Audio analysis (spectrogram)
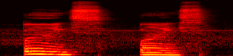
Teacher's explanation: Nesses casos aí são ditongos fechados, porque a pronúncia acontece tanto pela boca quanto pelo nariz.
